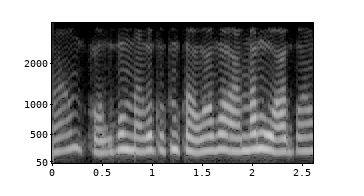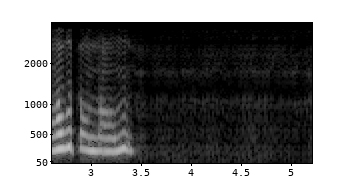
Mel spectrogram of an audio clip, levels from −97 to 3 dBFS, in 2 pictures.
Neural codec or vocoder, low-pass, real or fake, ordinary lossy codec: autoencoder, 44.1 kHz, a latent of 192 numbers a frame, MeloTTS; 3.6 kHz; fake; none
